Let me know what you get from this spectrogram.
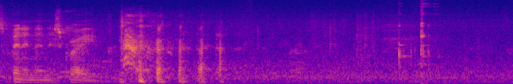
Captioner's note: men laughing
